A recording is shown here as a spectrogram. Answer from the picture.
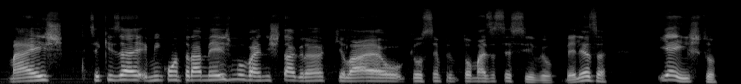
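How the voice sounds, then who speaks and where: Heard in a dry, close sound with no echo, a man talks at a moderate pace, his high voice carrying lively intonation. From Brazil, Rio de Janeiro. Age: 20s. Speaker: comedian. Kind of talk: casual chat.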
